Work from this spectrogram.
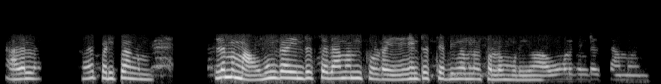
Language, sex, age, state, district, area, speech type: Tamil, female, 45-60, Tamil Nadu, Tiruchirappalli, rural, conversation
